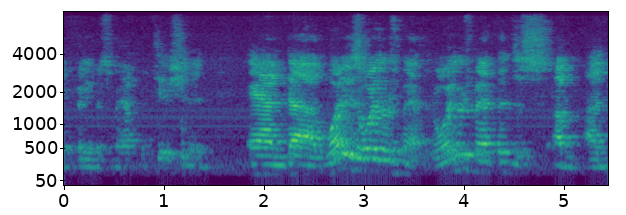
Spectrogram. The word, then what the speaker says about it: Euler: can't talk painful call his name is boilerman Euler Euler's method and again we'll get a little history lesson on him a little bit and he was a famous mathematician and what is Euler's method or methods is a numerical method for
